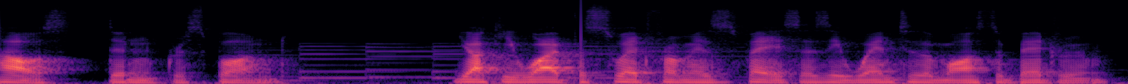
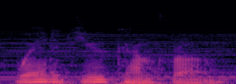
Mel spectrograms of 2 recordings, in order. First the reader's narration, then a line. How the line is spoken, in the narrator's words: whispered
